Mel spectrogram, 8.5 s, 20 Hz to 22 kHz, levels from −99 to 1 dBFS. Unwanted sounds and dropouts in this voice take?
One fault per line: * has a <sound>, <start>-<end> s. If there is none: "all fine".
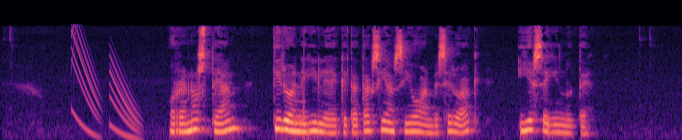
* has a chirp, 0.9-1.8 s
